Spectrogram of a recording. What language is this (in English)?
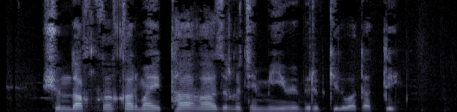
Uyghur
